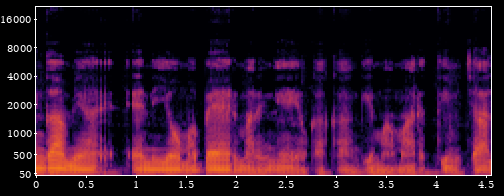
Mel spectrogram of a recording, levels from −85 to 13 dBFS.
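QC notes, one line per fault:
No technical faults were heard in the speech signal, and its level, continuity and timing hold steady throughout.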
